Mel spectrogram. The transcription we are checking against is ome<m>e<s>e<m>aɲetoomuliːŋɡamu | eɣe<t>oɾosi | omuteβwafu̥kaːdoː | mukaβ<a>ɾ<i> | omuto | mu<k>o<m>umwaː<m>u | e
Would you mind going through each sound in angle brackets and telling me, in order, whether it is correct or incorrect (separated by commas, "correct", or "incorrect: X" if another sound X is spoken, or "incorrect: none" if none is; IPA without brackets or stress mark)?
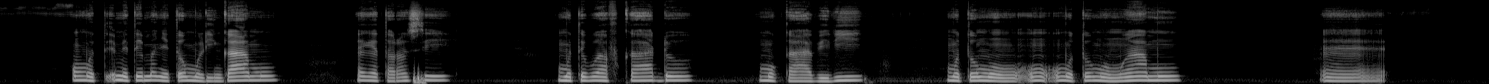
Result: correct, incorrect: t, correct, correct, incorrect: i, correct, incorrect: t, correct, correct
